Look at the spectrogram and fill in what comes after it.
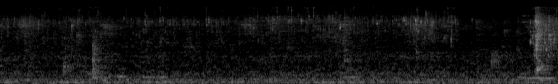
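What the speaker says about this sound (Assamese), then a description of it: "ইয়াত মই পানী দি দিম অলপ" Water poured into a pot for boiling chowmein, a faint, steady splashing trickle close by with a small louder splash at the end.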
